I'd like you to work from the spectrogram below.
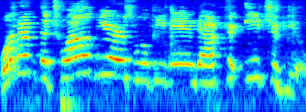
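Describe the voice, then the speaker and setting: A squeaky, put-on character voice from a woman, extremely high in pitch, with very wide pitch swings, big swings in loudness and a moderate pace. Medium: read story. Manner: formal.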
